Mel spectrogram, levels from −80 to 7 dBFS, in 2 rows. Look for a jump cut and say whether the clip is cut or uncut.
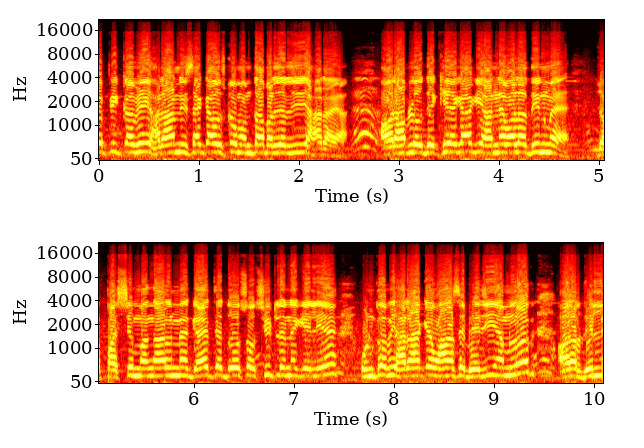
uncut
